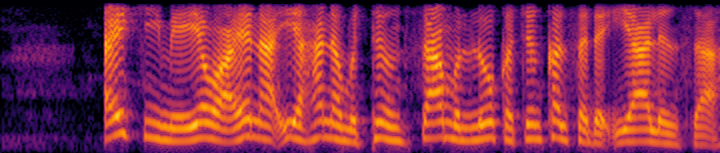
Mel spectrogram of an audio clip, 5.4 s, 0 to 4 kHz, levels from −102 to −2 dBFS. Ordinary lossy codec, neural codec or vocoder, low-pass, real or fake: none; none; 3.6 kHz; real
